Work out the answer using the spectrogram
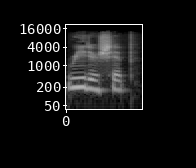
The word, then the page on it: readership: American English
